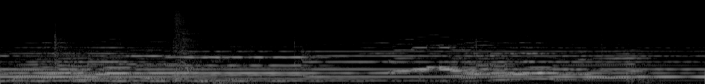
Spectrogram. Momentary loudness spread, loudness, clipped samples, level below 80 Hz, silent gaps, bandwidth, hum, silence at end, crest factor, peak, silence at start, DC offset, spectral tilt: 5 LU; -38 LUFS; under 0.1%; -68 dBFS; none; 13.5 kHz; none; 0 s; 14 dB; -24 dBFS; 0 s; under 0.1%; -7 dB/octave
